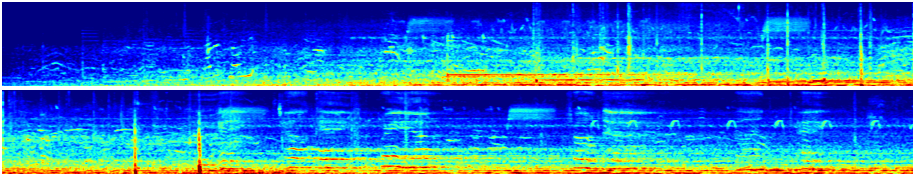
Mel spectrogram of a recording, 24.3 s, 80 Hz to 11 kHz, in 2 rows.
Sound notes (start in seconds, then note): 4.7 birds chirping; 4.7 light dramatic music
